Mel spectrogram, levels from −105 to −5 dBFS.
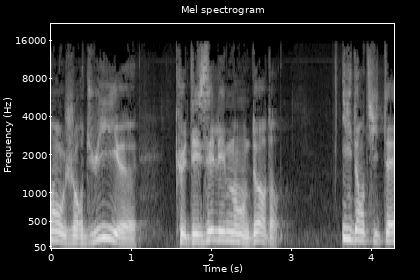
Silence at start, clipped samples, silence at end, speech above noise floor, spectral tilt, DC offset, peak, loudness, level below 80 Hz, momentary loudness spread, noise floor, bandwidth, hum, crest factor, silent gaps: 0 s; under 0.1%; 0 s; 42 dB; -6 dB/octave; under 0.1%; -12 dBFS; -25 LUFS; -62 dBFS; 8 LU; -66 dBFS; 15.5 kHz; none; 14 dB; none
